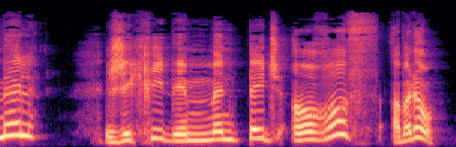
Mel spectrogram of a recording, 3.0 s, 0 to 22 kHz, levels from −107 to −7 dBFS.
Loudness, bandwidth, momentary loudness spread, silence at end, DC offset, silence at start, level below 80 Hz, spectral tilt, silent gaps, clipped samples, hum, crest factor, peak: -16 LUFS; 15.5 kHz; 5 LU; 0.15 s; under 0.1%; 0 s; -70 dBFS; -4.5 dB/octave; none; under 0.1%; none; 16 dB; 0 dBFS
